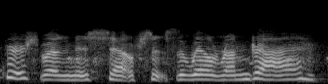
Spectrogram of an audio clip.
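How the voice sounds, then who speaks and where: A timid country wife, high-voiced and slow. She sounds wistful and puzzled, on a muffled, noisy old radio recording. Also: steady tone. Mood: wistful, troubled. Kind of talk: 1940s radio drama acting.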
